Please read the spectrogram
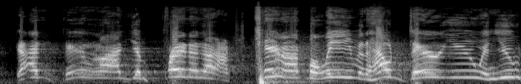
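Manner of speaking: very high, very loud, shrill angry screaming rant. Retelling phoning Mark, who picked up already screaming at the speaker; retelling a screaming rant. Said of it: "he's screaming at me".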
